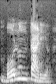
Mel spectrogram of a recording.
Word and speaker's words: voluntario: Vamos con voluntario. Voluntario. La sílaba tónica es ta.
